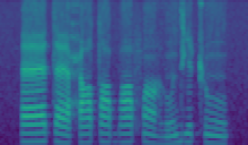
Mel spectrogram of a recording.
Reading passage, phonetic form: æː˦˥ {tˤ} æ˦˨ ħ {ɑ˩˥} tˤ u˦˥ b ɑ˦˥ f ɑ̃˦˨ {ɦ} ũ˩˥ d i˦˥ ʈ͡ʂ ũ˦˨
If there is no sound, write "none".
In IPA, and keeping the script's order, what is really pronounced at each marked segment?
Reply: t, ɑ˦˥, ɦ

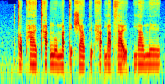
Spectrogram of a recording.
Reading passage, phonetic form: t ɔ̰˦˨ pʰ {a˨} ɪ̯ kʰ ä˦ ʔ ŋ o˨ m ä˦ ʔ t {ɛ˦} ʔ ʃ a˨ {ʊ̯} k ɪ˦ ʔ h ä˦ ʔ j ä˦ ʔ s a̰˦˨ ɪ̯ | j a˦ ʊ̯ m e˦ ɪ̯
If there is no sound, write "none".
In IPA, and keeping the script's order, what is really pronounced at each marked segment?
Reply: a˦, ɪ˦, ʊ̯

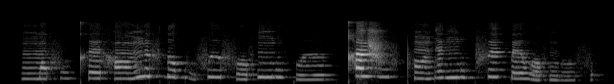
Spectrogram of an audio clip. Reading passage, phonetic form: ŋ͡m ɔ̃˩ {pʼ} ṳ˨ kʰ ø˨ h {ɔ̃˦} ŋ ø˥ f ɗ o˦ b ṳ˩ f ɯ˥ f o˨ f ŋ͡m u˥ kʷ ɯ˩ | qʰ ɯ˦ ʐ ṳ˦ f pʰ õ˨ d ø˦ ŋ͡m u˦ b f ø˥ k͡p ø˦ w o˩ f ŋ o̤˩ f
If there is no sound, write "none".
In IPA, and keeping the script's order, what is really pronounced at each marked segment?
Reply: f, ɔ̃˨

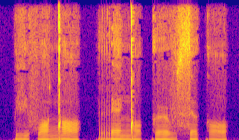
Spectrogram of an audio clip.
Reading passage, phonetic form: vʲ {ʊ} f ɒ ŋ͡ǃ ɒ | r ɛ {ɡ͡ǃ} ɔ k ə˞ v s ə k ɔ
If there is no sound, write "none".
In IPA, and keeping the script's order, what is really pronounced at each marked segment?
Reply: ə, ŋ͡ǃ

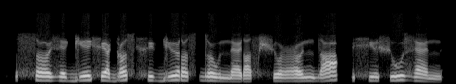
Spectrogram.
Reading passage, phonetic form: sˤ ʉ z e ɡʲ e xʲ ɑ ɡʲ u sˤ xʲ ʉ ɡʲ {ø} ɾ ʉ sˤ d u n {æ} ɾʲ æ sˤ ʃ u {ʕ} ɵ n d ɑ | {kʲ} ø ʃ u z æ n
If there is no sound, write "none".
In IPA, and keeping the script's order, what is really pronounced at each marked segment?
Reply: ø, æ, ʕ, xʲ

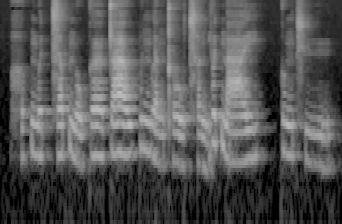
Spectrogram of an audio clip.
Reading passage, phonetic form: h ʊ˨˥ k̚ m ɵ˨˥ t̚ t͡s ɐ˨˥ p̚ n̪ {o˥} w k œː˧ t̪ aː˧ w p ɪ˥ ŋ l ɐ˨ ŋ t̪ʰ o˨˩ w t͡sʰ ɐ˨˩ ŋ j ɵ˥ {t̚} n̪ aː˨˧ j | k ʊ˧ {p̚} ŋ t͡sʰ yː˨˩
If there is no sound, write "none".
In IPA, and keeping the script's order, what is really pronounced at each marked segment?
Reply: o˨˩, t̚, none

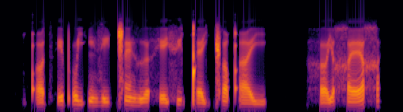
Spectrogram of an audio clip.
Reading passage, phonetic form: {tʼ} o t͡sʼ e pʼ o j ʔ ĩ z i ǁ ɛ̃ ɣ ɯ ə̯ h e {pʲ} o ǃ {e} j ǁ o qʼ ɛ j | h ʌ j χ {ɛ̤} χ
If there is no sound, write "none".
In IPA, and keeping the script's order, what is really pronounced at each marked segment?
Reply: qʼ, fʲ, ɛ, ɛ

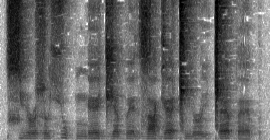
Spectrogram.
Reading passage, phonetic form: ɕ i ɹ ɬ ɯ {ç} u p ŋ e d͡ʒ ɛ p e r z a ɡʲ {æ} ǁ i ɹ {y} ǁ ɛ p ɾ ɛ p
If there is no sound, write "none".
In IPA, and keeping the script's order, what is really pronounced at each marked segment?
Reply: ç, ɛ, i

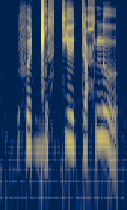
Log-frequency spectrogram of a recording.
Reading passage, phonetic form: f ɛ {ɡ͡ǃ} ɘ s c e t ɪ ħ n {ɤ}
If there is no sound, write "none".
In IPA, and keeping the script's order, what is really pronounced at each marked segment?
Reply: ɡ͡ǁ, ɤ

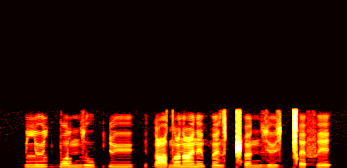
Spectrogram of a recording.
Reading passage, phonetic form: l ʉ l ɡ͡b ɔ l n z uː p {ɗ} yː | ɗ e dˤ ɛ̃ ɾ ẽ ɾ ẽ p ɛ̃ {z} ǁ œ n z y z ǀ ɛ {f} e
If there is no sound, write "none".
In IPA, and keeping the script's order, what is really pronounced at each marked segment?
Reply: ɗ, z, f

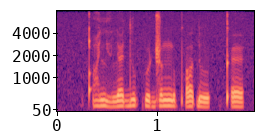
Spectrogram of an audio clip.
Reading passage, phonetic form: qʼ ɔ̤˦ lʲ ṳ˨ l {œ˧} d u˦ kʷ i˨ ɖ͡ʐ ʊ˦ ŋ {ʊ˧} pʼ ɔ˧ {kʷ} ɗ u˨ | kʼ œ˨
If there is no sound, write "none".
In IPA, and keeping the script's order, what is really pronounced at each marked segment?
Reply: œ˦, ʊ˧, none

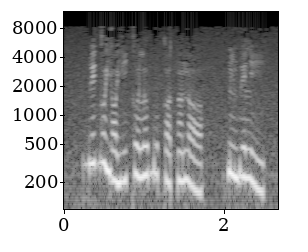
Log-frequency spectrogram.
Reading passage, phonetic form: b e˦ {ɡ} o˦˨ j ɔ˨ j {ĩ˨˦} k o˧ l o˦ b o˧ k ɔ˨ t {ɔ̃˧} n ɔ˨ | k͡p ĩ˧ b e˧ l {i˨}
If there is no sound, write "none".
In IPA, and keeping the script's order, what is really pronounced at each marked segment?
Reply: ɡ, i˨˦, ɔ̃˧, i˨

